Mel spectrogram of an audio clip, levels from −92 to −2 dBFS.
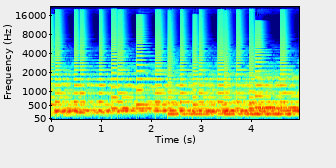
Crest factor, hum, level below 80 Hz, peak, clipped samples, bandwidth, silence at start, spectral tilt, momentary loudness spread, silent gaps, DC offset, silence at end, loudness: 14 dB; none; -60 dBFS; -4 dBFS; under 0.1%; over 20 kHz; 0 s; -5 dB/octave; 4 LU; none; under 0.1%; 0 s; -19 LUFS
